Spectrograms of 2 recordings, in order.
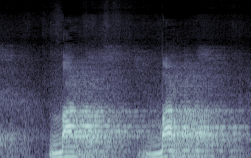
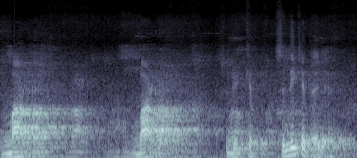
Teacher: ketika bar terakhir sukun, itu getarannya jangan terlalu banyak, cukup aja, cukup. Jangan juga jadi re baru jangan juga dipantulkan, tapi sedikit aja.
